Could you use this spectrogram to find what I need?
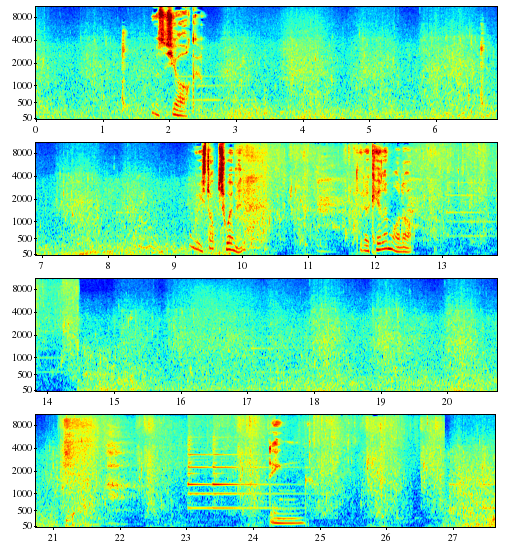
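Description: Water splashes and gurgles as a swimmer moves through it.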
